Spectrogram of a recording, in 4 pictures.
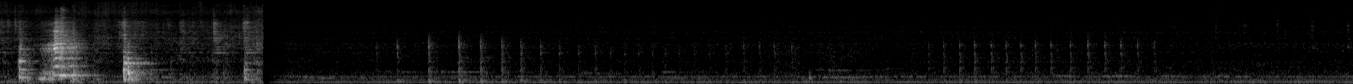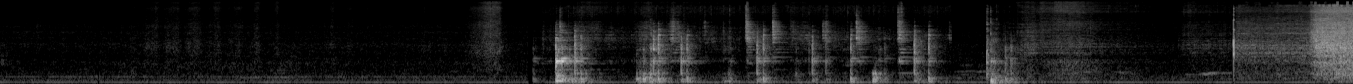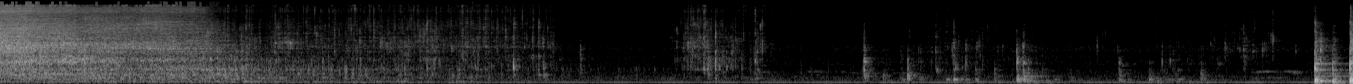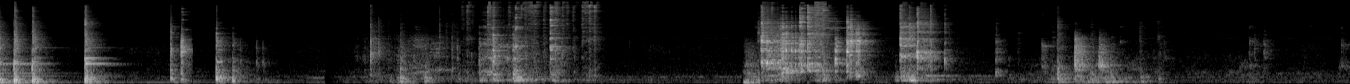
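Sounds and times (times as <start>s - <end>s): dishes and utensils clinking: 0.0s - 2.7s, 18.9s - 23.8s, 44.8s - 46.7s, 48.0s - 52.2s.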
